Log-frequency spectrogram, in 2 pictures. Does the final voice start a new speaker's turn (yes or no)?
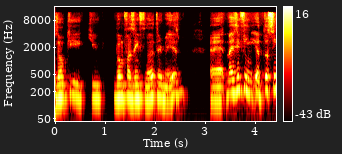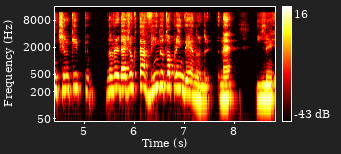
no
